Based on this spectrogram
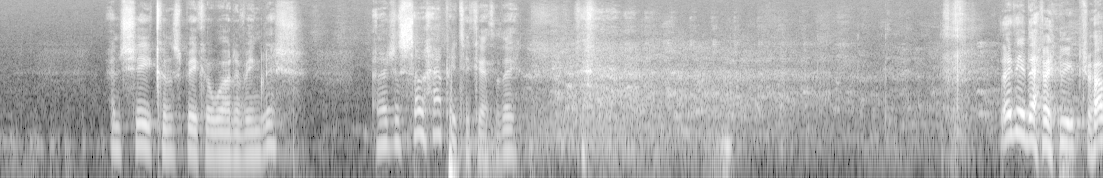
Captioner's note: laughter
